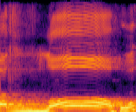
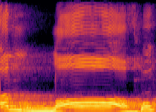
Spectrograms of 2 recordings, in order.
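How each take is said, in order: No difference in how they are said.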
